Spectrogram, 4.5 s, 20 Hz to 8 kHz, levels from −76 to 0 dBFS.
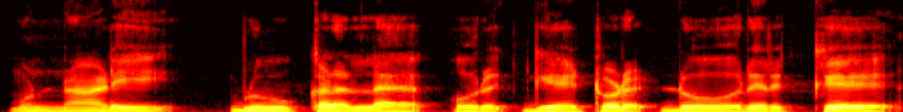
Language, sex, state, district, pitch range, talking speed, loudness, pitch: Tamil, male, Tamil Nadu, Namakkal, 115-125 Hz, 95 wpm, -16 LUFS, 120 Hz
